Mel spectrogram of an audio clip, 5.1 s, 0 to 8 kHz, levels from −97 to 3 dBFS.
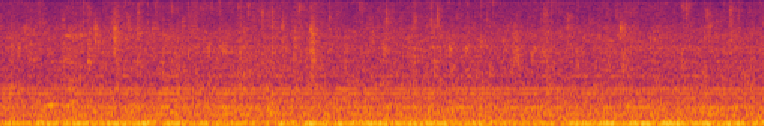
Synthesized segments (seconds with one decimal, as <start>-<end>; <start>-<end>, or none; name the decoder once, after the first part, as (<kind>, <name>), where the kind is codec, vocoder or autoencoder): none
